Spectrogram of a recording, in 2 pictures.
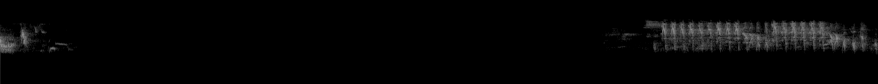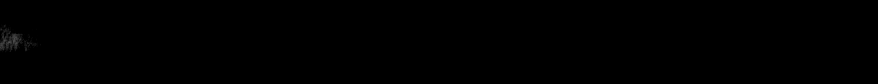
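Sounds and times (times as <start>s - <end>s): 
common chaffinch song: 0.0s - 0.9s, 6.0s - 9.2s.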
